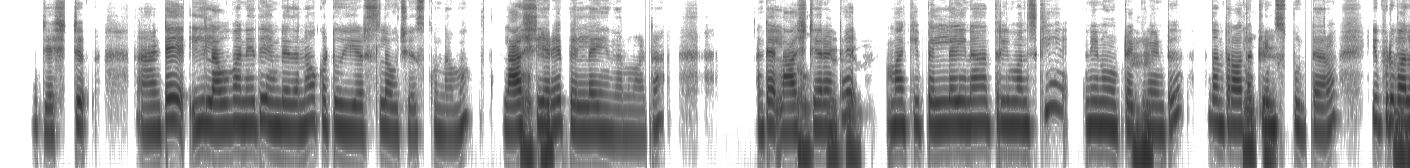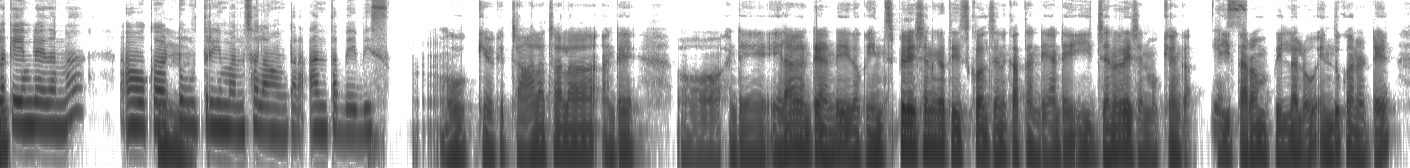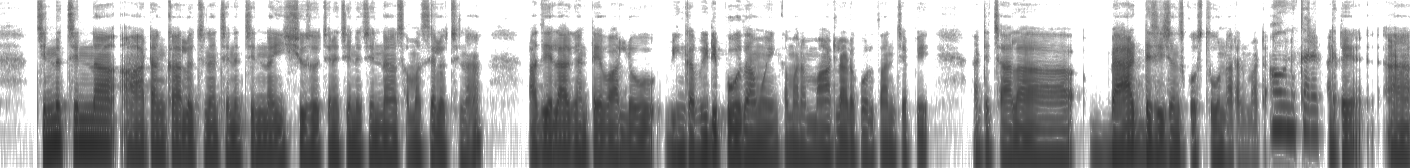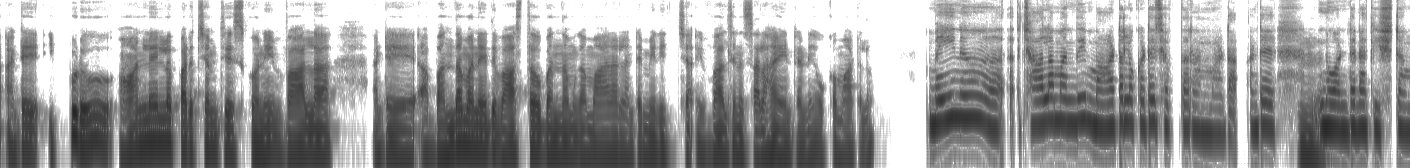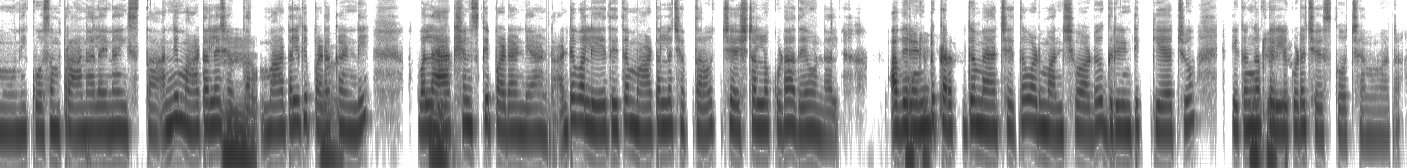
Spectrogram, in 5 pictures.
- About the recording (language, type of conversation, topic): Telugu, podcast, ఆన్‌లైన్ పరిచయాలను వాస్తవ సంబంధాలుగా ఎలా మార్చుకుంటారు?
- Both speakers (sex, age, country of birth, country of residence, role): female, 25-29, India, India, guest; male, 20-24, India, India, host
- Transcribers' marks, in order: in English: "జస్ట్"; tapping; in English: "టూ ఇయర్స్ లవ్"; in English: "త్రీ మంత్స్‌కి"; in English: "ప్రెగ్నెంట్"; in English: "ట్విన్స్"; other background noise; in English: "టూ త్రీ"; in English: "బేబీస్"; other noise; in English: "ఇన్‌స్పిరేషన్‌గా"; in English: "జనరేషన్"; in English: "యస్"; in English: "బ్యాడ్"; in English: "కరక్ట్"; in English: "ఆన్‌లై‌న్‌లో"; in English: "యాక్షన్స్‌కి"; in English: "కరెక్ట్‌గా"; in English: "గ్రీన్"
